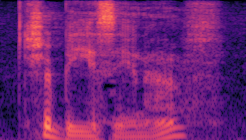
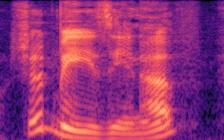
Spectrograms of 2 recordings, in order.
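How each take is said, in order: First: Quietly muttered, low and soft; muttered aside. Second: Louder, bright announcing; puzzle-giver line. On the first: Teacher mutters the usual line before a puzzle, softly. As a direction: mutter it under your breath. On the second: Teacher performing the puzzle cliché, announcing it louder. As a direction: say it like the classic puzzle setup. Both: Shown as a demonstration. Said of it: "That's what you say before you give a puzzle".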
